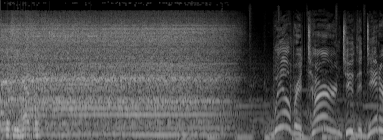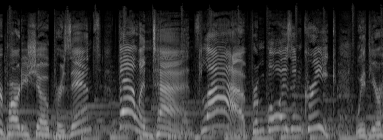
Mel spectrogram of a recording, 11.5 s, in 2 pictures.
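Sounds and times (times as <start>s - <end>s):
blenders running at Orange Julius: 0.0s - 3.8s
speech: 0.1s - 0.8s, 4.4s - 11.4s.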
